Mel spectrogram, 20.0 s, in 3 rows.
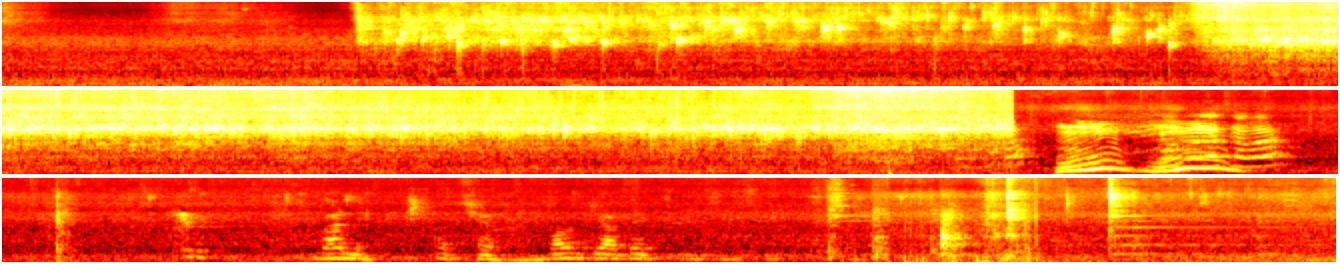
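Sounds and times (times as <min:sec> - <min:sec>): food sizzling in hot oil: 0:01.8 - 0:11.8, 0:17.8 - 0:20.0.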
